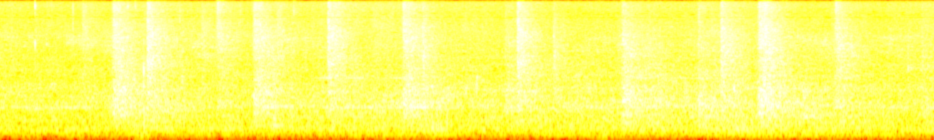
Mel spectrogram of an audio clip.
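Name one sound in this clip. A baby monkey smacks its lips while chewing.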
